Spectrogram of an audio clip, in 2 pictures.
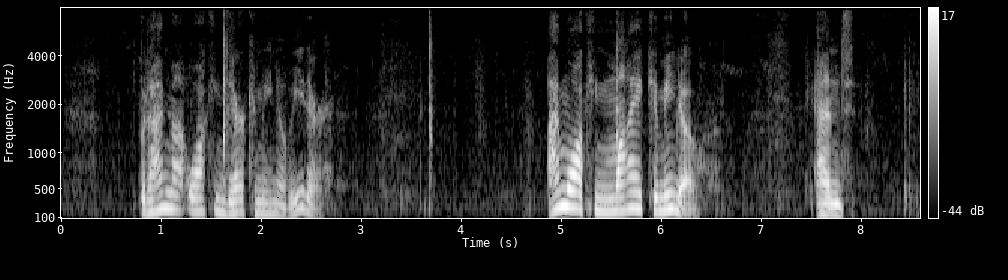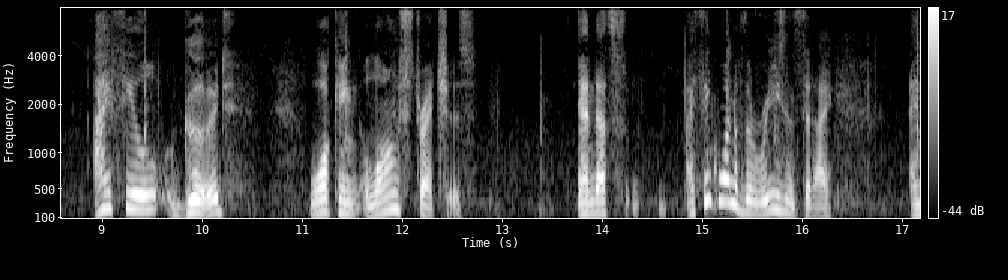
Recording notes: In this special second episode recorded while walking the Camino.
